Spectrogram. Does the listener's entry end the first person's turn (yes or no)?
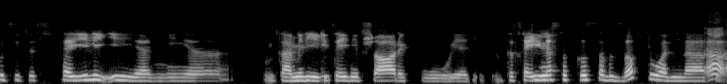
yes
